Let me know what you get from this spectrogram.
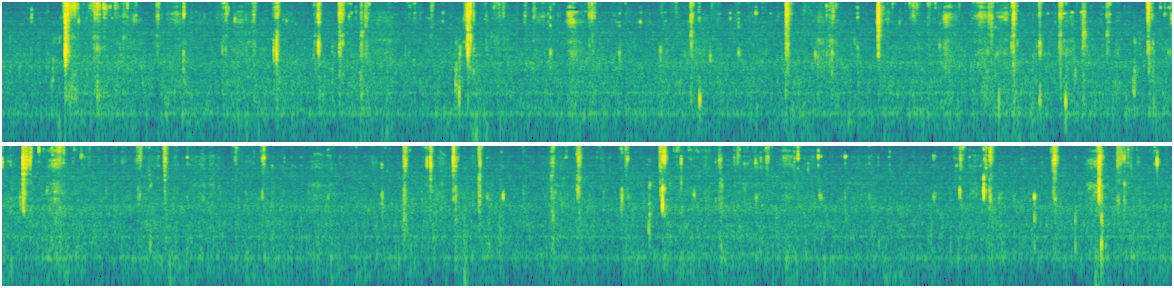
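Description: Close-miked chewing and wet mouth sounds of a person eating a glazed donut, with frequent irregular sharp smacks and clicks over a faint steady hum.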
